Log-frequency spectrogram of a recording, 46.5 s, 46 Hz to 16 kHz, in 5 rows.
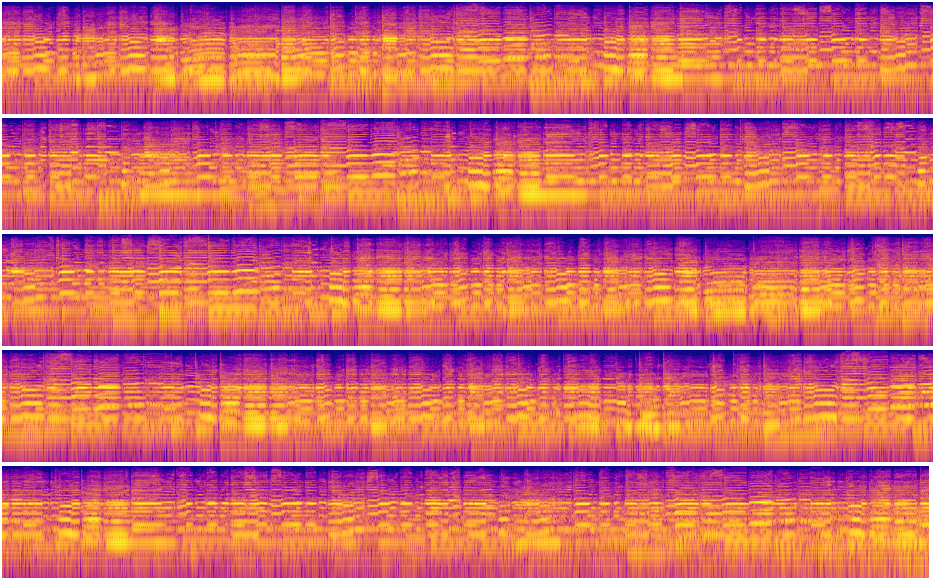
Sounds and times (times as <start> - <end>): Violin, fiddle: 0.0 - 46.5.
